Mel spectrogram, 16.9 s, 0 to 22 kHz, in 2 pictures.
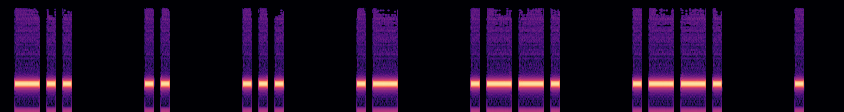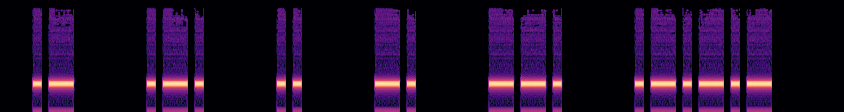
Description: Morse code, heard as a keyed tone, about 15 wpm, spaced as for 8 wpm, 1000 Hz. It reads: DISAPPEARING.
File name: qotdfiles / 8wpm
